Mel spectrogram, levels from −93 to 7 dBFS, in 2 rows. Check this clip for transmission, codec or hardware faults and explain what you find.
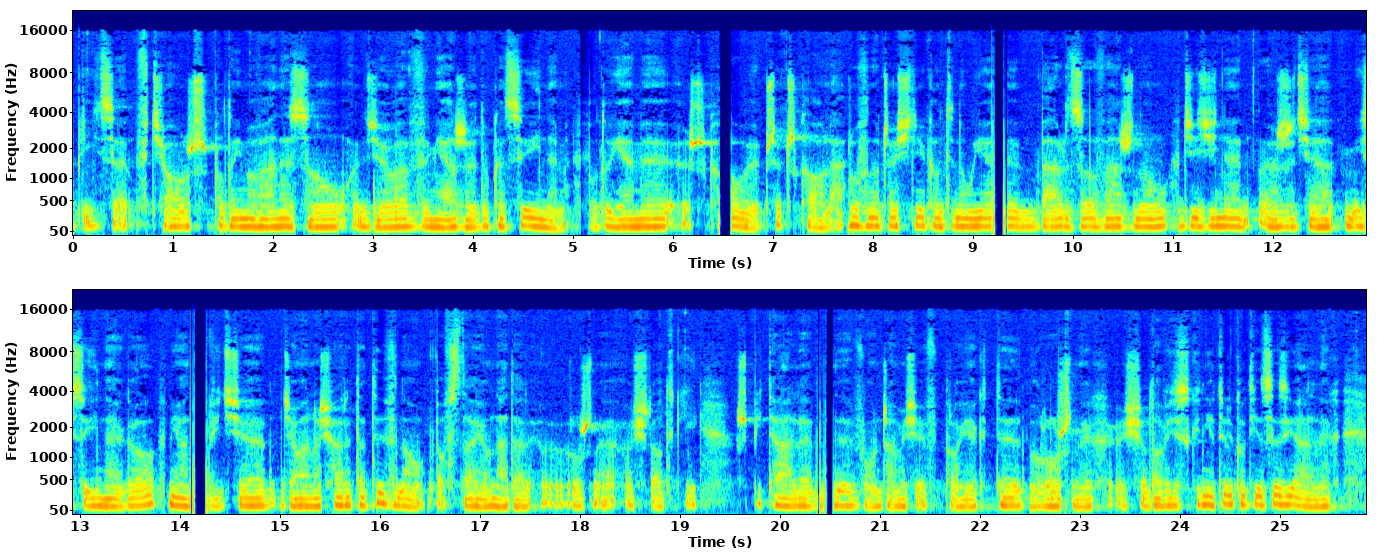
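Yes, there are two kinds of fault: three loud pop events and four Bluetooth dropouts.

Loud pops occur as a pair between 3.00 and 3.25 s, as a single pop at 10.16 to 10.18 s, and as a pair between 22.70 and 22.80 s. Each peaks about 15 dB above the programme. They are likely voltage spikes from a switch, plug, static or driver glitch that the downstream circuitry shapes into a brief pulse. On the waveform they appear as tall, narrow spikes. On a spectrogram they show as thin full-height vertical lines. The sound continues underneath them.

The Bluetooth dropouts sit at 6.46 to 6.58 s (120 ms of silence), 9.18 to 9.34 s (about 130 ms lost in pieces over 160 ms, the longest gap 93 ms), 14.10 to 14.29 s (160 ms lost over about 190 ms, the longest 120 ms) and 20.37 to 20.53 s (about 107 ms lost over 160 ms, the longest 67 ms). They are likely caused by audio packets arriving too late for the headphones and being discarded. 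The waveform shows flat gaps. The spectrogram shows blank vertical bands, and the sound resumes as though it had kept playing.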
